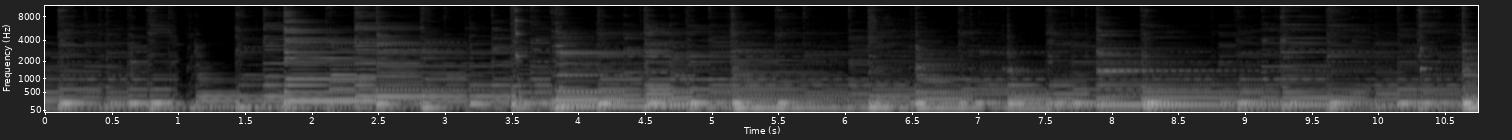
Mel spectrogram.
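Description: A freshly strung Martin 000-18 mahogany-body acoustic guitar played solo: a continuous run of chords and single notes.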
